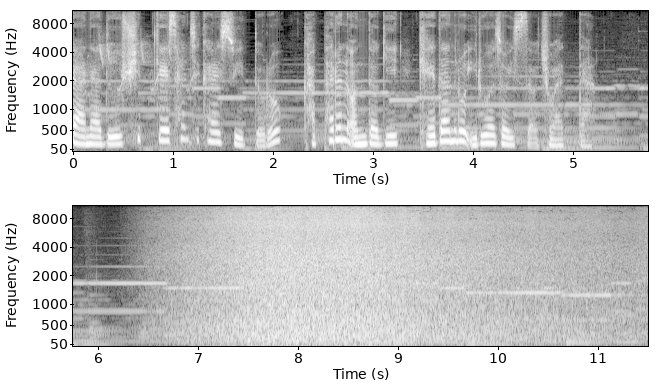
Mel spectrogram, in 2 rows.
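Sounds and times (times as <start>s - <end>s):
speech: 0.0s - 5.3s
waterfall rushing water: 6.4s - 11.4s.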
